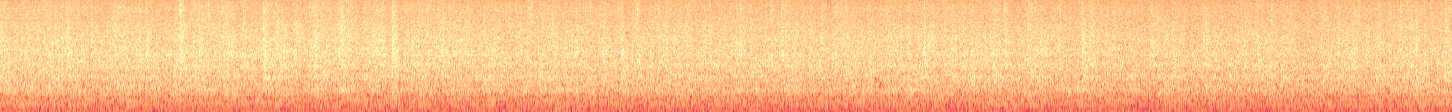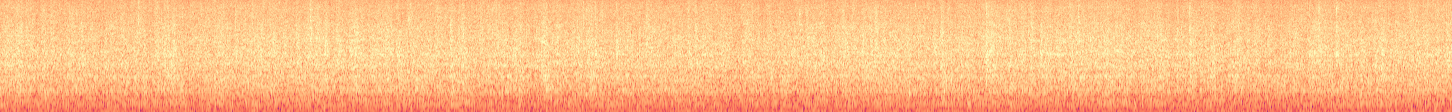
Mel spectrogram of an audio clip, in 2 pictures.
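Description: Steady rain falling on a corrugated tin roof, with water running off its edge.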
